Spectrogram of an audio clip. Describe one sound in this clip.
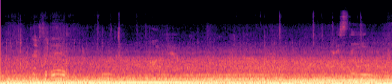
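Tyres roll on tarmac with a steady hum.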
